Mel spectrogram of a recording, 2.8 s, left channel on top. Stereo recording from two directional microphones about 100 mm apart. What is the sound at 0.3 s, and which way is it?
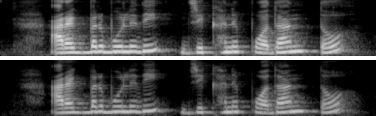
Speech, 35° left (ahead or behind).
